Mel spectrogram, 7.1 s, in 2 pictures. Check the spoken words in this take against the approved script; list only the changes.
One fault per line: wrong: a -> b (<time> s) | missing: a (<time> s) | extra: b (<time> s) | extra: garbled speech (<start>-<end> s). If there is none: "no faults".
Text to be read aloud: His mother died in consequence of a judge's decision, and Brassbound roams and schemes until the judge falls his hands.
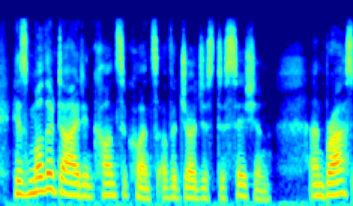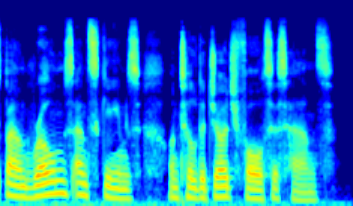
no faults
